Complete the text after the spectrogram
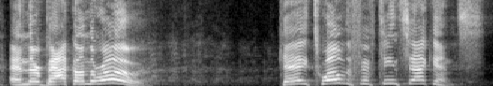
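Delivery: preacher getting wound up over a pit stop; building excitement. Real, not acted. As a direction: pile up the excitement, ending in a laugh.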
